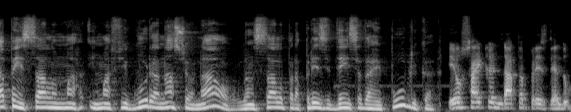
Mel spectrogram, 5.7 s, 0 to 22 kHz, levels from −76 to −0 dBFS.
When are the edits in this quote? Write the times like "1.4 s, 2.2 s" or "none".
4.3 s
